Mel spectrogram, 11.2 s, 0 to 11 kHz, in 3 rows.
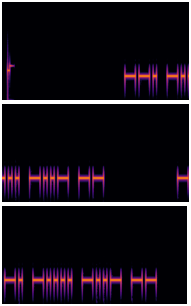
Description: Morse code, heard as a keyed tone, about 17 wpm, 700 Hz. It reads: G6XM G6XM
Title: DXCC-100 Call Signs - 4 Characters - Repeated 3x - 17wpm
